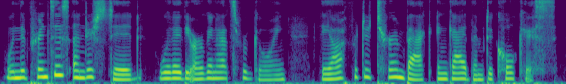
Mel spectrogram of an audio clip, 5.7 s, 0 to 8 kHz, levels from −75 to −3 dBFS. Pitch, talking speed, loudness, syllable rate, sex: 210 Hz, 200 wpm, -18 LUFS, 6.0 syllables/s, female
